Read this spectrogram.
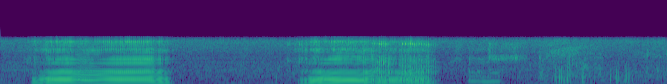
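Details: Adult man (dad) snoring, keeping his partner awake: two loud, long, buzzing inhaled snores a few seconds apart, then softer breathing and rustling; heavy snoring during sleep.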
